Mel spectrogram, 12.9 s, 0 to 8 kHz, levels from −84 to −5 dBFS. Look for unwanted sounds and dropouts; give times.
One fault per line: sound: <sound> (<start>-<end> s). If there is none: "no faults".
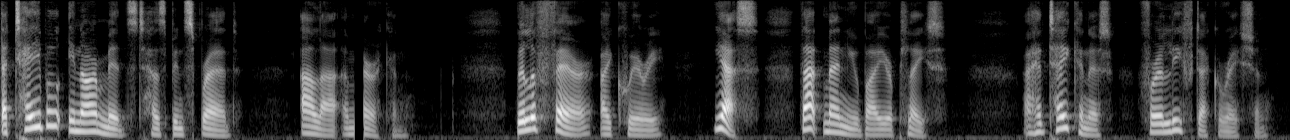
sound: dropout (3.5-3.6 s)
